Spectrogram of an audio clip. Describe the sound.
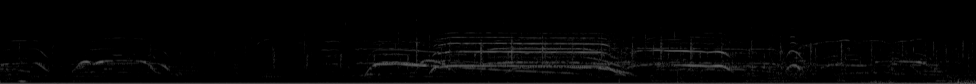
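A baseball crowd sings together in a loose, ragged chorus, many voices holding and sliding between long notes, swelling louder through the middle before easing back.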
